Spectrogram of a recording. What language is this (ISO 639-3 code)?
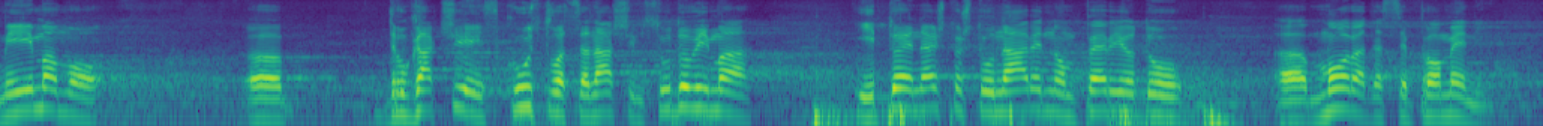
srp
